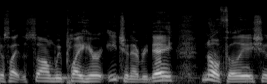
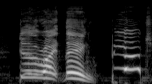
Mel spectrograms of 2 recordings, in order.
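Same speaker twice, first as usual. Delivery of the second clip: very high, loud, stretched-out, drawn-out comic voice; 13 semitones higher, 8 dB louder than usual. Recalling a line said to the SEC: Dave Chappelle voice. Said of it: "I said it in my Dave Chappelle voice".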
